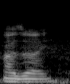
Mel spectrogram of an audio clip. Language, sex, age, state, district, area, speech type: Bengali, male, 18-30, West Bengal, Birbhum, urban, spontaneous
